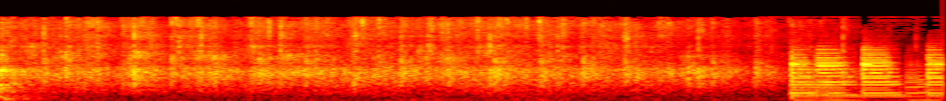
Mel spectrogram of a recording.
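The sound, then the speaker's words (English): A crowd applauds in a dense, steady wash of clapping for about four seconds, then a louder tonal musical passage abruptly takes over. “Give him a mighty big round of applause.”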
